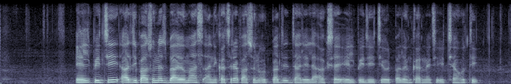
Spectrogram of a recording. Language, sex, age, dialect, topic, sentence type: Marathi, male, 18-24, Northern Konkan, agriculture, statement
